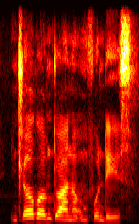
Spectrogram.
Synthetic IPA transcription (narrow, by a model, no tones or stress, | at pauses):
int͡ɬʼɔk̬ʼɔjom̩tʼwanaum̩fundʱiːsi̥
